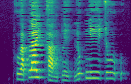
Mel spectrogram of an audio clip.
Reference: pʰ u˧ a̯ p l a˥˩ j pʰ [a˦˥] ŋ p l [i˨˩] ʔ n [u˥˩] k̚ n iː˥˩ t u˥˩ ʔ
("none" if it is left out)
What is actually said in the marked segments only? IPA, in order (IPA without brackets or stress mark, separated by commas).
a˨˩, i˨˩, u˦˥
